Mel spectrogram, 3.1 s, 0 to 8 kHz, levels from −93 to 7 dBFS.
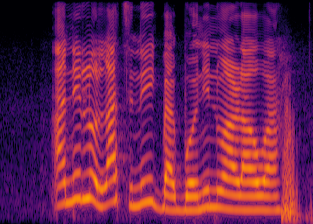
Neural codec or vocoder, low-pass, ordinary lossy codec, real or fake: none; none; none; real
